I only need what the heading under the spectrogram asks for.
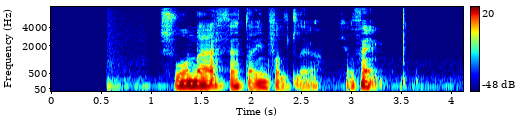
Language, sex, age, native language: Icelandic, male, 20-29, Icelandic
